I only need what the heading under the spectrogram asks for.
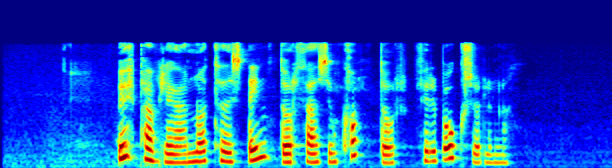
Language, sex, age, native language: Icelandic, female, 20-29, Icelandic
